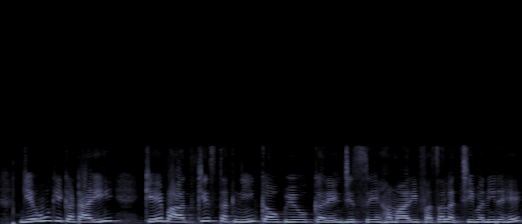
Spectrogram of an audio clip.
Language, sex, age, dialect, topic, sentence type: Hindi, female, 36-40, Awadhi Bundeli, agriculture, question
